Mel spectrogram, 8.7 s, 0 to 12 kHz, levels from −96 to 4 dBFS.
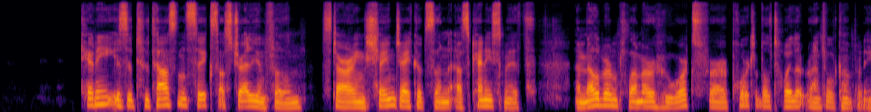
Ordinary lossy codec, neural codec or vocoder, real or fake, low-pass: none; codec, 44.1 kHz, 3.4 kbps, Pupu-Codec; fake; 10.8 kHz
